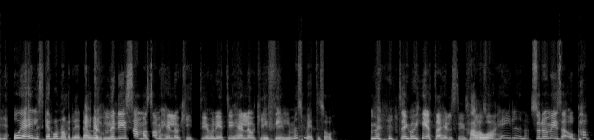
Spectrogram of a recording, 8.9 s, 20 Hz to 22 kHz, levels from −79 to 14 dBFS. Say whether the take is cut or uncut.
cut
